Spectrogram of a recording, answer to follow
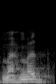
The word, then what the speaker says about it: Mehmed: and as they pronounce it in Turkish, Mehmed.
